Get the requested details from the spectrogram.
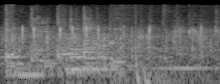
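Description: Scattered audience applause, a steady patter of many overlapping claps lasting a couple of seconds at a fairly soft level, with a faint low tone running underneath.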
